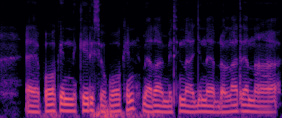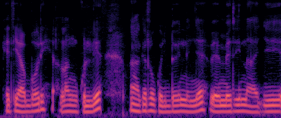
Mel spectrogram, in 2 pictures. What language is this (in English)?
Masai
